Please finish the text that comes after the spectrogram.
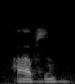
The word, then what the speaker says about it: Robson: Man, that's the actual pronunciation for his name. Oh, that's how you pronounce it? Oh, okay, my fault. Yeah, you know he Brazilian. Yeah, true. He, yep. Speaking that Portuguese over there.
